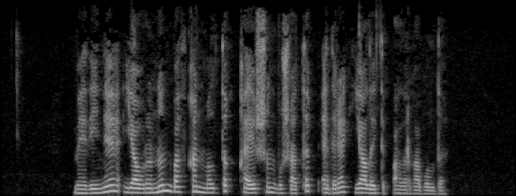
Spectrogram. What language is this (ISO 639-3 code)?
bak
